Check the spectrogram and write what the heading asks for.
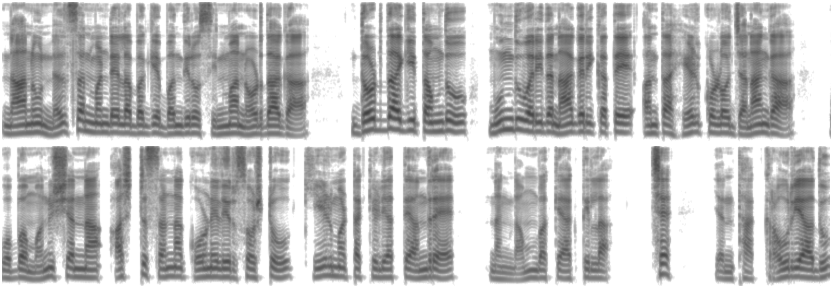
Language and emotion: Kannada, disgusted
